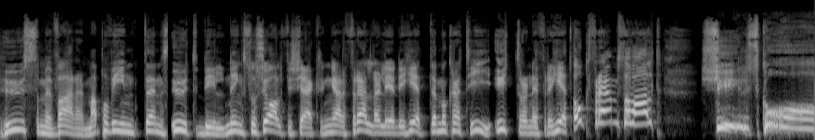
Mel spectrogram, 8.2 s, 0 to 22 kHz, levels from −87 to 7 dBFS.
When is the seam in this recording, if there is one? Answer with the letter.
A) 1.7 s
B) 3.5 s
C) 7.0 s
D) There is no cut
A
